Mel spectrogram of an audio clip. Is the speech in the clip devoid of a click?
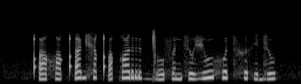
no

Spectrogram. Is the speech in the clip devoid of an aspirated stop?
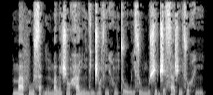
yes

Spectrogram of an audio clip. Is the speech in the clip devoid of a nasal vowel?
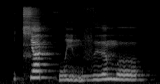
yes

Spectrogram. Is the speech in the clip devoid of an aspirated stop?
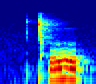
no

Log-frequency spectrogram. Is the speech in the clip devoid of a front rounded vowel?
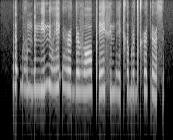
yes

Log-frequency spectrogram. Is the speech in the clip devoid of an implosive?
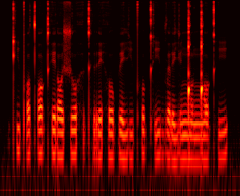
yes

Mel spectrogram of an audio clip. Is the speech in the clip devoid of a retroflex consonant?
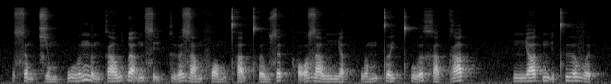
yes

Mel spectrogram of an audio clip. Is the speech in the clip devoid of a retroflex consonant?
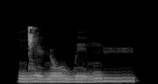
no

